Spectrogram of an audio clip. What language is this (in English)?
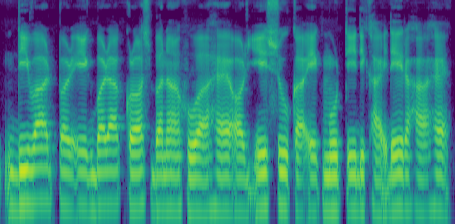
Hindi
